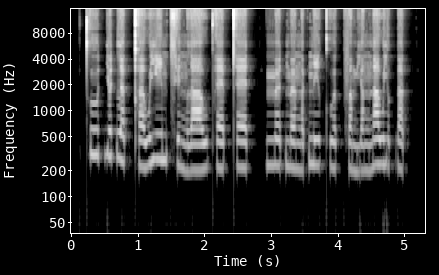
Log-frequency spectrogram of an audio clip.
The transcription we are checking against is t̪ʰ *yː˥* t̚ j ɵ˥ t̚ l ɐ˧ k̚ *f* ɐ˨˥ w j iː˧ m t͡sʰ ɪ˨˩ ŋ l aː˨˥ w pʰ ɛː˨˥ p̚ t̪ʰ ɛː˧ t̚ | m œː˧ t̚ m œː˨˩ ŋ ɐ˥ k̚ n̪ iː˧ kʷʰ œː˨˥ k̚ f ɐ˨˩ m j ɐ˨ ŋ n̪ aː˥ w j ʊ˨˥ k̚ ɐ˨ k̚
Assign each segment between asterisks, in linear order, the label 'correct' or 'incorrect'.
incorrect, incorrect

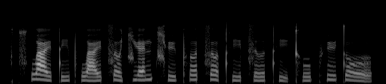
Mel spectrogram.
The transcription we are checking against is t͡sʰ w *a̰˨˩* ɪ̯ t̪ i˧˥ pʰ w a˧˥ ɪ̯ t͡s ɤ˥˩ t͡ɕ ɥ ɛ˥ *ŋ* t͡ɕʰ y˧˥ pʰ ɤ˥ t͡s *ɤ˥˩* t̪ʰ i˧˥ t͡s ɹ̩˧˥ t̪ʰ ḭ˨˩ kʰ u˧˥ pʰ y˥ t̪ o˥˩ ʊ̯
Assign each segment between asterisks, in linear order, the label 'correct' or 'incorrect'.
incorrect, incorrect, correct

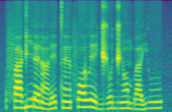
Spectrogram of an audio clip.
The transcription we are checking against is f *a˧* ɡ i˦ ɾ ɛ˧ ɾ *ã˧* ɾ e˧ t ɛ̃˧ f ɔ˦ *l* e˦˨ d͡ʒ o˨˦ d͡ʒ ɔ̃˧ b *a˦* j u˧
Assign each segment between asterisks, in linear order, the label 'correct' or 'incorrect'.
correct, incorrect, correct, incorrect

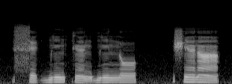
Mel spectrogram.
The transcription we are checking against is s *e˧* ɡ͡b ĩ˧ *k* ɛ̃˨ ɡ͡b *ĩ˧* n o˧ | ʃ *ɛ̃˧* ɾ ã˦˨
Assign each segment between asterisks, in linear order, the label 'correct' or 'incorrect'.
correct, correct, correct, incorrect

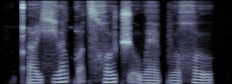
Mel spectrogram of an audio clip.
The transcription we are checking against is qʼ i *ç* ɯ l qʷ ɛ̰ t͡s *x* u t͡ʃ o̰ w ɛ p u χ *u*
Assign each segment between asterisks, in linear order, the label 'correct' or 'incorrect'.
correct, incorrect, correct

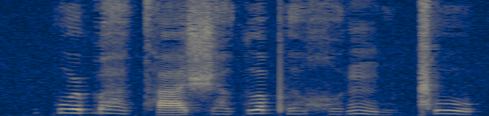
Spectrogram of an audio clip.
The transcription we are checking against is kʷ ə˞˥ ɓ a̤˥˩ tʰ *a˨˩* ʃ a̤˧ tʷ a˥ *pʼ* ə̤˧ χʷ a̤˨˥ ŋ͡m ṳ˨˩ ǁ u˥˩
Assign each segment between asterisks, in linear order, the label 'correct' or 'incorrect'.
incorrect, correct

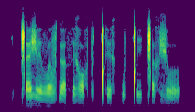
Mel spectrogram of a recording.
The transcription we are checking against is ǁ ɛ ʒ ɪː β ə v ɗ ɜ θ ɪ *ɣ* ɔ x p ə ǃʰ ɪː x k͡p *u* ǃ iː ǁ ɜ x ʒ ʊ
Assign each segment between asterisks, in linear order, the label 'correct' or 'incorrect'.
correct, correct

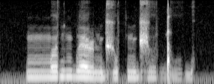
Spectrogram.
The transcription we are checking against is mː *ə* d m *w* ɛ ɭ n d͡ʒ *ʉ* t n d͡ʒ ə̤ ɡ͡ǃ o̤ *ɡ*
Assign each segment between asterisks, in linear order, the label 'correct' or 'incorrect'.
correct, incorrect, incorrect, correct

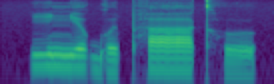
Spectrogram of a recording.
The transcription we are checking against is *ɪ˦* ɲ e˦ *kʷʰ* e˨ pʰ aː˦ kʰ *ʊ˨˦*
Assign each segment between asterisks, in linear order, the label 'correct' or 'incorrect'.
incorrect, incorrect, incorrect

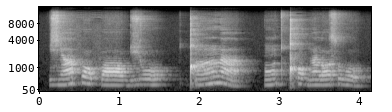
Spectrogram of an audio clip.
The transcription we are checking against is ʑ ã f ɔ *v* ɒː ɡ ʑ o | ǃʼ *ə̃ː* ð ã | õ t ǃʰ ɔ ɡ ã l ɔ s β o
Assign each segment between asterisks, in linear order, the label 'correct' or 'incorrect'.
incorrect, correct

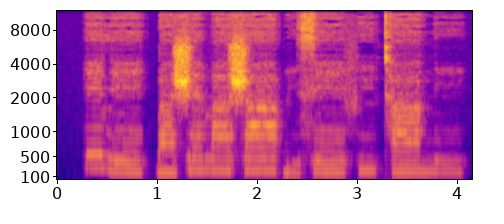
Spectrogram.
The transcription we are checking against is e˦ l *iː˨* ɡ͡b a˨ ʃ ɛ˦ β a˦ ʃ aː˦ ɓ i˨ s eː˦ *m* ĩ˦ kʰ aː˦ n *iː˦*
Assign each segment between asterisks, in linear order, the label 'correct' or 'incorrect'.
incorrect, incorrect, incorrect

